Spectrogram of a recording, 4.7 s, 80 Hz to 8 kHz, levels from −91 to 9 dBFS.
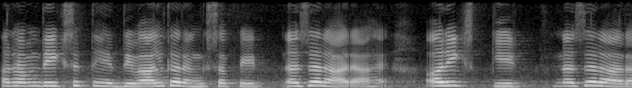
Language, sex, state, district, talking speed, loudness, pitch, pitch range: Hindi, female, Chhattisgarh, Rajnandgaon, 250 wpm, -17 LUFS, 300 Hz, 270-325 Hz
